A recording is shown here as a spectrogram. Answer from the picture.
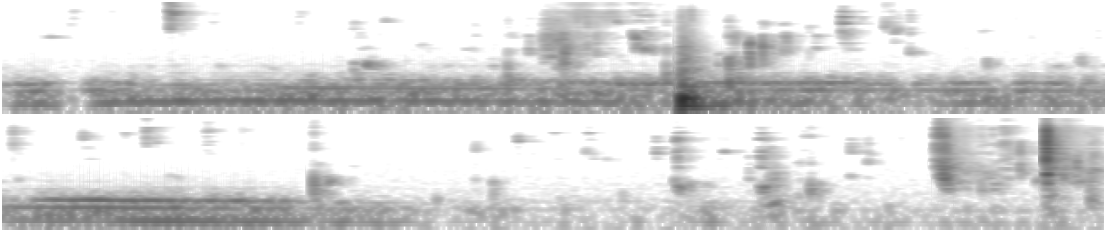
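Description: Close-miked chewing of a spoonful of solyanka soup with potato and meat: wet mouth sounds and small clicks over a low steady hum that lasts most of the first seven seconds. A sharp click comes about three and a half seconds in, and a louder, noisy burst near the end.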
